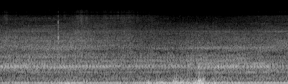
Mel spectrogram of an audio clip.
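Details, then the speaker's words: Generator running normally on a cold day; owner says it started right up in about three pulls and had run about 10 minutes; steady, even engine drone with a faint constant tone on top, no misses or knocks. "I just want to run that I always like to run these things you know she started right up and about three poles"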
